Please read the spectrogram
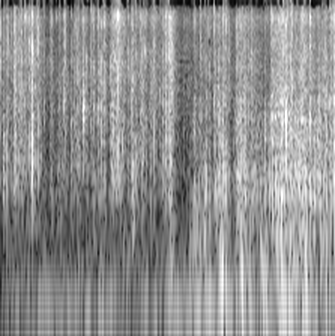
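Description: Plastic packaging from a diamond-painting kit crinkling and rustling in irregular crackles as it is handled.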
